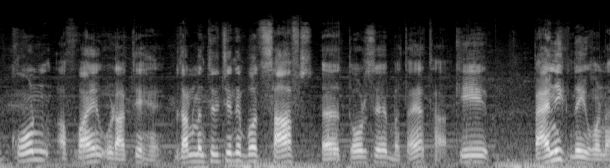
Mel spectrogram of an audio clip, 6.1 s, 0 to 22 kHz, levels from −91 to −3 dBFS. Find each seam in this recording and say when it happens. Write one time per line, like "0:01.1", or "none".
0:01.6
0:03.1
0:04.4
